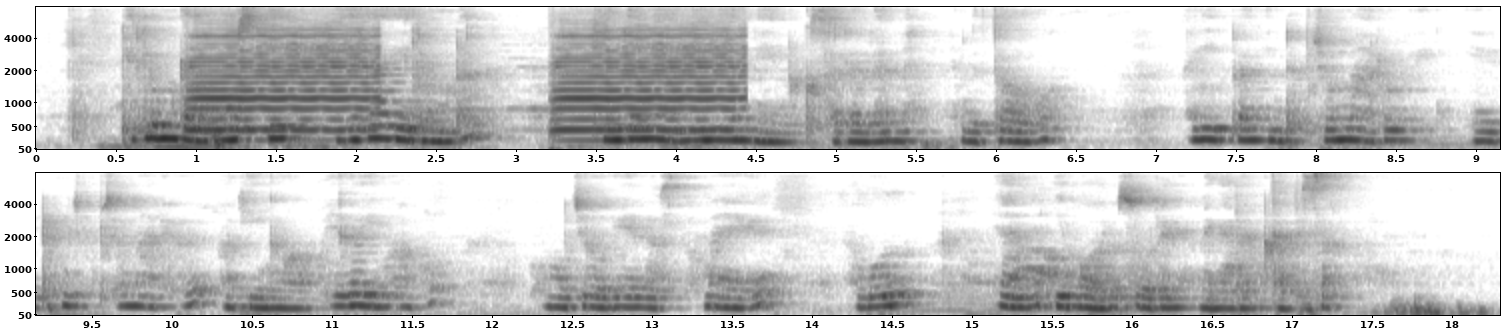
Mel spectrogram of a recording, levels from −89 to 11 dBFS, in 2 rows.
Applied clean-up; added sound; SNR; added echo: none; Bowed string instrument; -2 dB; reverberation time 0.5 s.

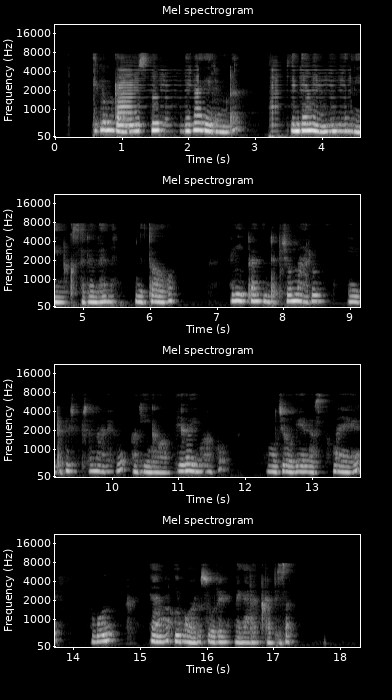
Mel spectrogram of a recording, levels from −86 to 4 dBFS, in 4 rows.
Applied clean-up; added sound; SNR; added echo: neural mask model DeepFilterNet 3.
